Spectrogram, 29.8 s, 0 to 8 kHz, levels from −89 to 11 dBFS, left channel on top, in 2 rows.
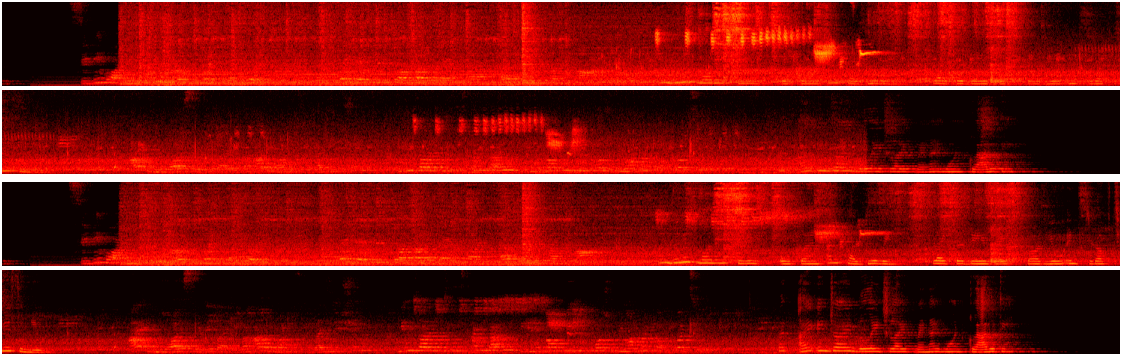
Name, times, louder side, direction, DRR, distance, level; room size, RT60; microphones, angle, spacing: voice 1, 1.0-3.9 4.5-8.0 16.6-24.4, equal, 35° right, -6 dB, 3.2 m, -43 dB
sound 1, 1.6-11.2 11.5-13.6, left 4 dB, 40° left, 1.3 m, -37 dB
sound 2, 7.8-26.5, left 10 dB, 70° left, 0.3 m, -41 dB
voice 2, 8.8-15.5 25.3-28.4, right 4 dB, 65° right, 6 dB, 0.4 m, -40 dB
11.5 x 7.7 x 3.0 m, 1.1 s
head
